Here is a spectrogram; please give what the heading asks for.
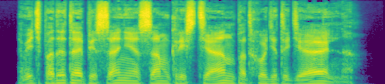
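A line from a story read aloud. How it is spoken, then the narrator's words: Snort. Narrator (Russian): хмыкнул император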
